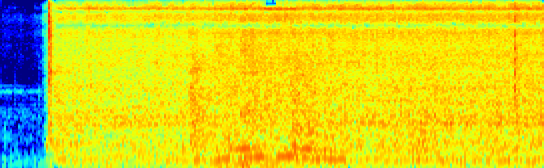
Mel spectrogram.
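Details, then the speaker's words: Centurion ARV (armored recovery vehicle) starting with a bang, then lumpy, uneven running that struggles to build revs. Owner says it lacks power and wants to stall on clutch engagement. Suspects the ignition timing and plans to double-check it. "yeah right I'm not I'm not totally happy with the timing just doesn't seem to pick up when you when you're R it when you let the clutch out it seems to want to kill it doesn't seem to have much power so I'm going to double check the timing"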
